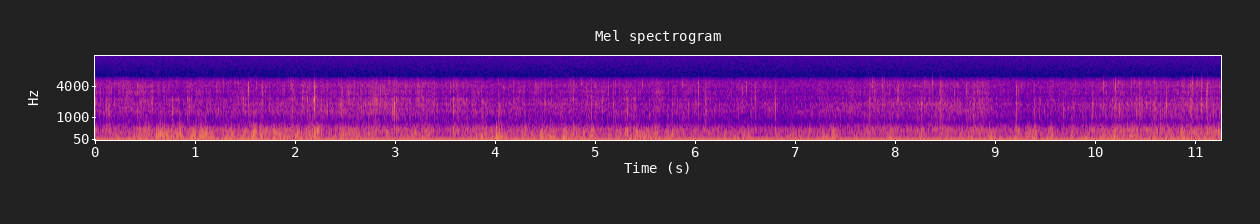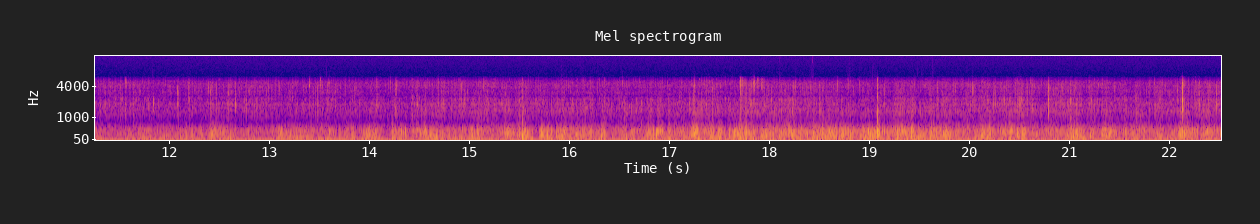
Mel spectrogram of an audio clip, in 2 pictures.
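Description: A bicycle frame rattles over bumps.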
